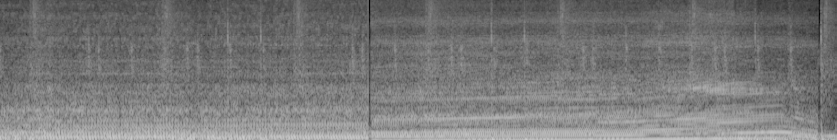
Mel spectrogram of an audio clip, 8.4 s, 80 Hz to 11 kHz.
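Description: A BSA Bantam 350 with a single-cylinder, liquid-cooled four-stroke engine revs loudly and close, its pitch shifting as it climbs through the gears.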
